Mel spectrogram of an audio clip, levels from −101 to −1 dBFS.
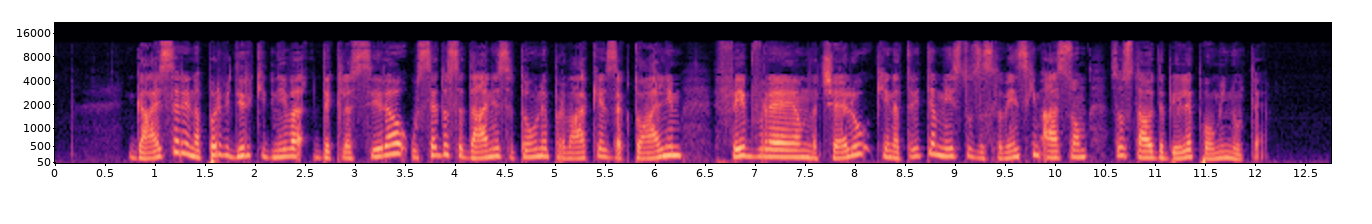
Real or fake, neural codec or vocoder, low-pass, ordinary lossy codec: real; none; 19.8 kHz; AAC, 32 kbps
